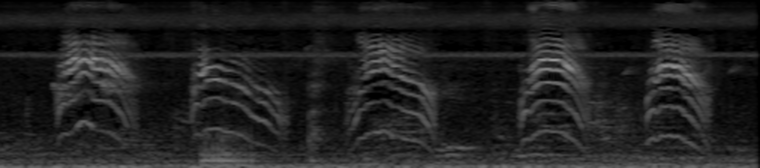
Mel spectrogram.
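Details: Young cat searching for its mother, meowing repeatedly. Six high, drawn-out, arched meows come about one per second, with soft low background noise.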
